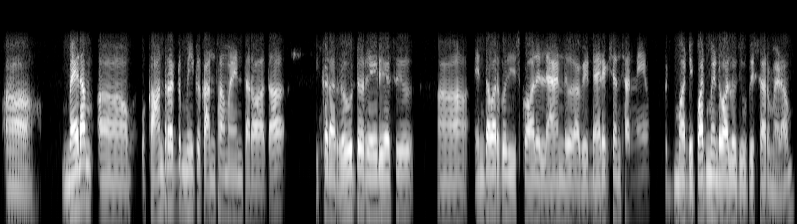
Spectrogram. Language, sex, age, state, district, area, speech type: Telugu, male, 45-60, Andhra Pradesh, Visakhapatnam, urban, conversation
